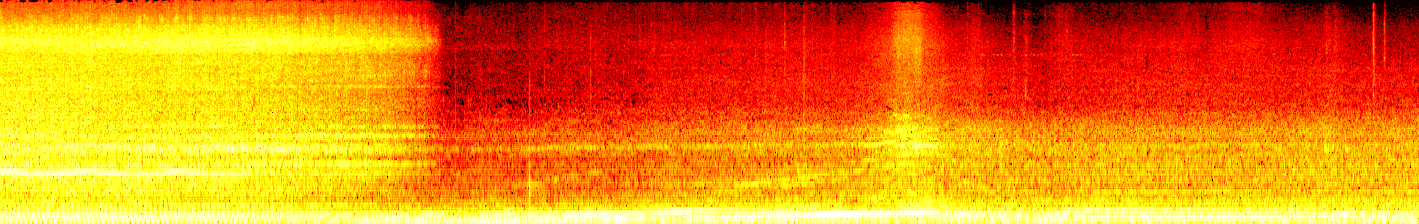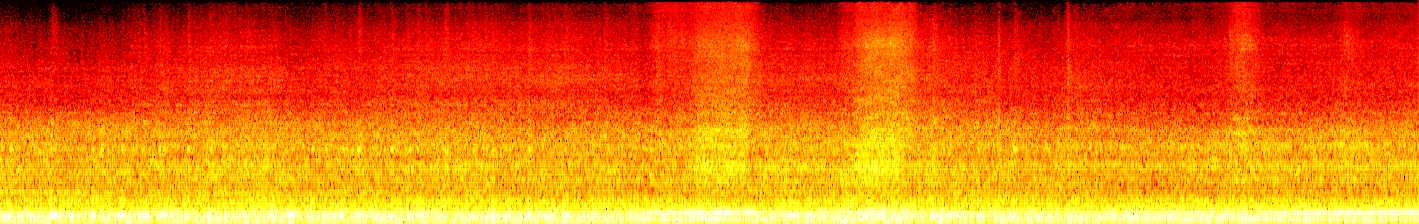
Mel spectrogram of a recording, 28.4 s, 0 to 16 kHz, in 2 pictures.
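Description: Porsche 930 Turbo's air-cooled flat-six idling cold and a little unevenly, with a wavering whine over it; after about four seconds it is heard from inside the cabin pulling away, rising in pitch through the gears, then running steadily at cruising speed.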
